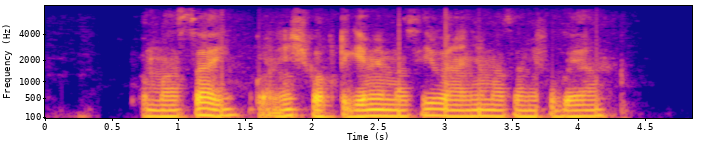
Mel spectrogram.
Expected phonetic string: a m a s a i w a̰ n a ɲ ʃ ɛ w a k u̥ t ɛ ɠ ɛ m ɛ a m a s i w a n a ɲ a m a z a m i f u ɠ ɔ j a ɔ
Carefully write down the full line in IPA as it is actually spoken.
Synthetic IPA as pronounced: a m a s a i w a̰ n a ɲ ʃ i w a k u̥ t ɛ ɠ ɛ m ɛ a m a z i w a n a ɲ a m a z a m i f u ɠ ɔ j a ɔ

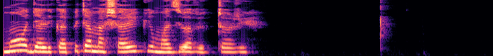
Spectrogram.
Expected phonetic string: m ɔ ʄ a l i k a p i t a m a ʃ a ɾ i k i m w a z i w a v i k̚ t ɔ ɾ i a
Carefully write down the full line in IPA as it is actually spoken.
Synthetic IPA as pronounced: m ɔ ʄ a l i k a p i t a m a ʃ a ɾ i k i m w a z i w a v i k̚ t ɔ ɾ i a

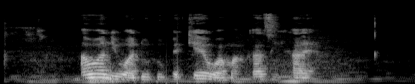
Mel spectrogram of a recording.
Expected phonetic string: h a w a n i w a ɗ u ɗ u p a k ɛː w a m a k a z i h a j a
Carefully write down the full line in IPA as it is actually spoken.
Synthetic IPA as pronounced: h a w a n i w a ɗ u ɗ u p ɛ k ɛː w a m a k a z i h a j a

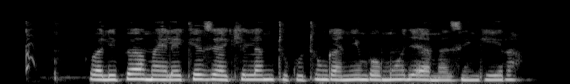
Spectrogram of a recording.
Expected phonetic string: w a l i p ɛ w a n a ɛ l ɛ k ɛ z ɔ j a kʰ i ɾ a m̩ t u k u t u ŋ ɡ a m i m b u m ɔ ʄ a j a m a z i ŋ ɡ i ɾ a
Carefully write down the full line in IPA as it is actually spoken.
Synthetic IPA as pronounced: w a l i p ɛ w a m a ɛ l ɛ k ɛ z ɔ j a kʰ i l a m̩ t u k u t u ŋ ɡ a ɲ i m b ɔ m ɔ ʄ a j a m a z i ŋ ɡ i ɾ a

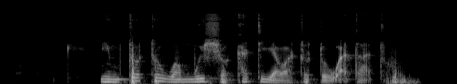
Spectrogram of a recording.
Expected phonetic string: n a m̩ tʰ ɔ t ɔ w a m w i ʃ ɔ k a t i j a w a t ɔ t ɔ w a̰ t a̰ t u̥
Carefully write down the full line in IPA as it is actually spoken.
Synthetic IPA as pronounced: n i m̩ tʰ ɔ t ɔ w a m w i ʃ ɔ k a t i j a w a t ɔ t ɔ w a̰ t a̰ t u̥

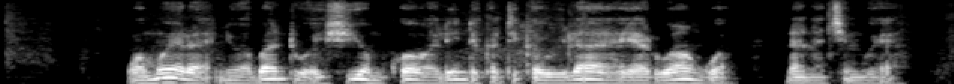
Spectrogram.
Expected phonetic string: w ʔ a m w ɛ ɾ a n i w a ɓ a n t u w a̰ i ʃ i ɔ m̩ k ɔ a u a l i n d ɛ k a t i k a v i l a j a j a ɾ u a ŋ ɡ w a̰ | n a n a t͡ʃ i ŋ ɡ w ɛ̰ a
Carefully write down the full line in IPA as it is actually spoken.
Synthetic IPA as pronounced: w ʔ a m w ɛ ɾ a n i w a ɓ a n t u w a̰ i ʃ i ɔ m̩ k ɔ a w a l i n d ɛ k a t i k a w i l a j a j a ɾ u a ŋ ɡ w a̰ | n a n a t͡ʃ i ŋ ɡ w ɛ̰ a

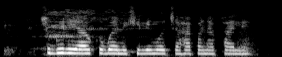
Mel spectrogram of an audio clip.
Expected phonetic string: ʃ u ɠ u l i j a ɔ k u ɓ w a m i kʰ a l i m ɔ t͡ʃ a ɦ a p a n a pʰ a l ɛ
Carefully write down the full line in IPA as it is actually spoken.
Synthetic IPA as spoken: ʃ u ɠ u l i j a ɔ k u ɓ w a n i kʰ i l i m ɔ t͡ʃ a ɦ a p a n a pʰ a l ɛ

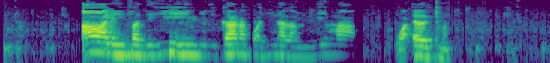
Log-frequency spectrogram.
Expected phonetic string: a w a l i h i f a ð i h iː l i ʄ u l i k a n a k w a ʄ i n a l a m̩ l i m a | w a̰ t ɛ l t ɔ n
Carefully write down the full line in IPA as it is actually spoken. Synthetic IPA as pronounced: a w a l i h i f a ð i h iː l i ʄ u l i k a n a k w a ʄ i n a l a m̩ l i m a | w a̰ ʔ ɛ l t ɔ n

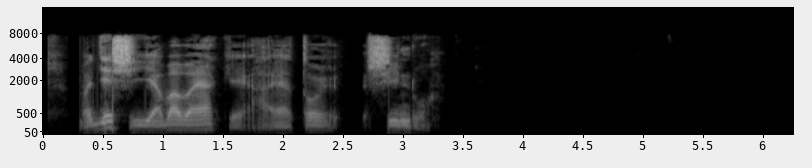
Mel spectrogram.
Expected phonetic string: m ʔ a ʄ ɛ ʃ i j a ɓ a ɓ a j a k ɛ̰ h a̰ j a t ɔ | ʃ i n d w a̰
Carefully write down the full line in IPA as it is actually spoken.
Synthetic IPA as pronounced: m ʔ a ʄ ɛ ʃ i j a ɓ a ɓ a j a k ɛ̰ h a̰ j a t ɔ | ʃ i n d w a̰

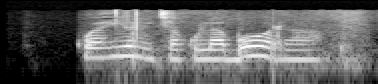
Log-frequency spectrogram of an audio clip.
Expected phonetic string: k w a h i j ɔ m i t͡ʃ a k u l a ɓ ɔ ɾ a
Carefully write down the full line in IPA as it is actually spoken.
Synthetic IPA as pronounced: k w a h i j ɔ n i t͡ʃ a k u l a ɓ ɔ ɾ a

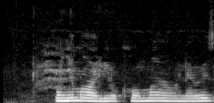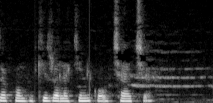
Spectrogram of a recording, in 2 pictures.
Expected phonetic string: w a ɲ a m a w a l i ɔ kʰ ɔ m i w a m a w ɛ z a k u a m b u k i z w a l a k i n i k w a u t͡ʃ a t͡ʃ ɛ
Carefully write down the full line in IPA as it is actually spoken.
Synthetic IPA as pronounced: w a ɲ a m a w a l i ɔ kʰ ɔ m a w a n a w ɛ z a k u a m b u k i z w a l a k i n i k w a u t͡ʃ a t͡ʃ ɛ

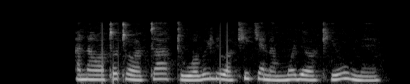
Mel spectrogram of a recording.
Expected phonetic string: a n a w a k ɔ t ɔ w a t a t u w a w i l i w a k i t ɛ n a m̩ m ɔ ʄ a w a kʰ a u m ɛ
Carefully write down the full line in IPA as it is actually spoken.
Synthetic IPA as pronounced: a n a w a t ɔ t ɔ w a t a t u w a w i l i w a k i k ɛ n a m̩ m ɔ ʄ a w a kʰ i u m ɛ

